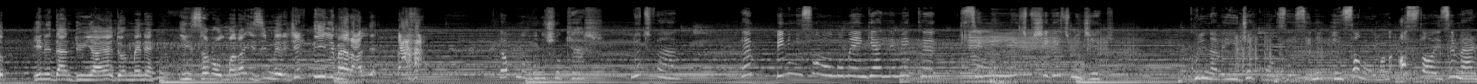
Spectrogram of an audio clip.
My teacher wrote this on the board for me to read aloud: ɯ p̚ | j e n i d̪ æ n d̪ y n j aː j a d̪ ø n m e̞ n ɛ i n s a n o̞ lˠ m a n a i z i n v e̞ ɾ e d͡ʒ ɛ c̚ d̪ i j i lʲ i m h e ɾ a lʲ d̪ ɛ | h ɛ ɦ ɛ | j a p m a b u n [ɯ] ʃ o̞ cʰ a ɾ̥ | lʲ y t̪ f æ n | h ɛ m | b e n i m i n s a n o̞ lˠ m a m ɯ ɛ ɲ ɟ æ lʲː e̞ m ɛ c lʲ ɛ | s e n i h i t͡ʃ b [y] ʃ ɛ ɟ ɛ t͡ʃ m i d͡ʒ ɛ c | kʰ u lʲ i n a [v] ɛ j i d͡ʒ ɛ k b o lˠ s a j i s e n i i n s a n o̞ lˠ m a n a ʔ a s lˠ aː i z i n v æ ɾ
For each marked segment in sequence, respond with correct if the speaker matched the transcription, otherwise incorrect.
incorrect: u, incorrect: i, correct

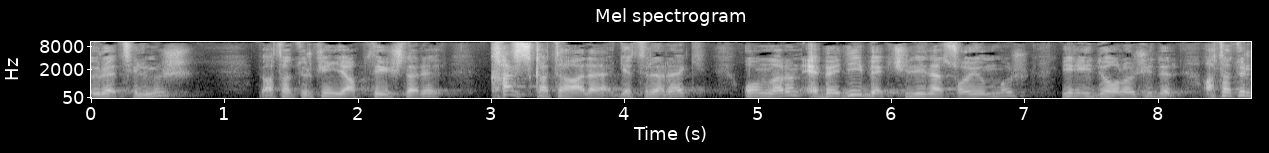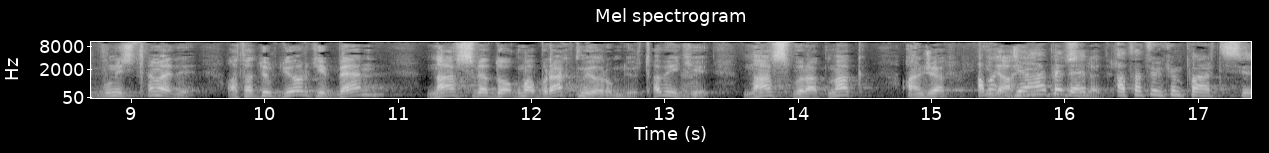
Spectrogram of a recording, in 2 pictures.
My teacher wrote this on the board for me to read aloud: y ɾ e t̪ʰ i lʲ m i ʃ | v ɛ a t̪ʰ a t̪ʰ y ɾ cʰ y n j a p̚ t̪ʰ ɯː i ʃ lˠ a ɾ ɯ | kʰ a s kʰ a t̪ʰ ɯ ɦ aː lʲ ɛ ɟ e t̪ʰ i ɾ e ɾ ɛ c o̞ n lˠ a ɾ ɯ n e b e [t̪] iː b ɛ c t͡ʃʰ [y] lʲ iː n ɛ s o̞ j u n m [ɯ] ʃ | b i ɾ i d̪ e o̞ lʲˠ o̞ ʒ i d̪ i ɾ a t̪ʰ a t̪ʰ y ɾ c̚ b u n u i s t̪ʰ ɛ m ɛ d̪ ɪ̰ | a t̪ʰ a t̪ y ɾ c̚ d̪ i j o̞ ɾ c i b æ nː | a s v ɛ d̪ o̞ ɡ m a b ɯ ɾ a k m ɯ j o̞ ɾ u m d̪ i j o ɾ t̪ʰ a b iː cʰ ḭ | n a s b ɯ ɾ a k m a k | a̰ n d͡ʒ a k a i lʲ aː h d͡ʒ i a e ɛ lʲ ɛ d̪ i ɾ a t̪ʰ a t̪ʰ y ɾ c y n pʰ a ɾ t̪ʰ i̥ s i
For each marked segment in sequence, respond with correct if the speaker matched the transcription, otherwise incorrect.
incorrect: d̪, incorrect: i, incorrect: u

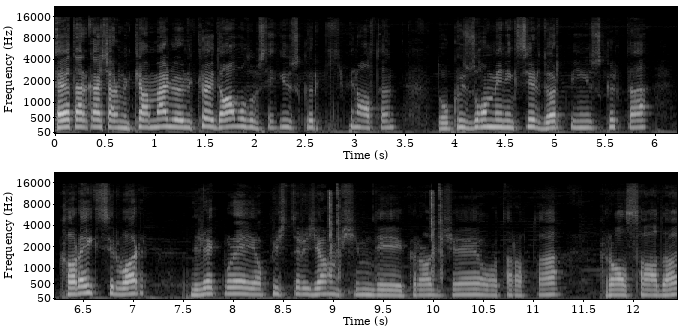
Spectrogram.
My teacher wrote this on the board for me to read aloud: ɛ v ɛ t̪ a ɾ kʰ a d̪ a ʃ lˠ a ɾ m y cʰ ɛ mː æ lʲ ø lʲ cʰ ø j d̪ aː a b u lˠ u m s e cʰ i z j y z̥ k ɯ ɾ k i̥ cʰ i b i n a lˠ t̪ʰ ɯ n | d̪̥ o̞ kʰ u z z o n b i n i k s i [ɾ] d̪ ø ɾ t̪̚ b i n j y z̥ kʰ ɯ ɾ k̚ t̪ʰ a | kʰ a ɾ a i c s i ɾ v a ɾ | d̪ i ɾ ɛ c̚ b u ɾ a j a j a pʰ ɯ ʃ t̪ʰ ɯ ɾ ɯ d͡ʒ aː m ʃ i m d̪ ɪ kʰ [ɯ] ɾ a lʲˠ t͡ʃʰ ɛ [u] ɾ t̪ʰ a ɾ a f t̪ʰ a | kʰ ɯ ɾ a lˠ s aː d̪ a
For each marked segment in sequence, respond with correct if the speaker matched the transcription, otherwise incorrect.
correct, correct, incorrect: o

